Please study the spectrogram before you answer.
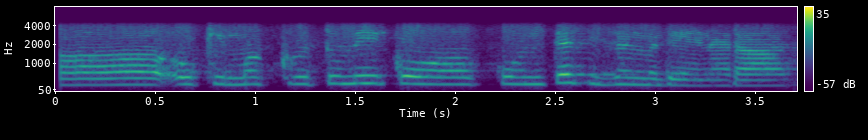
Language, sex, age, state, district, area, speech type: Marathi, female, 18-30, Maharashtra, Sindhudurg, urban, conversation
